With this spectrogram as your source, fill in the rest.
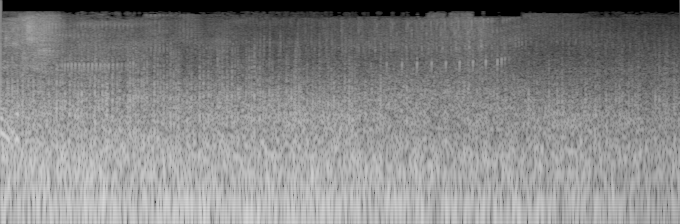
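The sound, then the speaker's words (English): Radio-drama effect of an alien spaceship blasting off from Earth: a loud, continuous roaring rumble heavy in the low end with a hissing top, holding steady and easing slightly toward the end. “the last Zan leaving Earth forever. They're blasting off! There they go!”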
